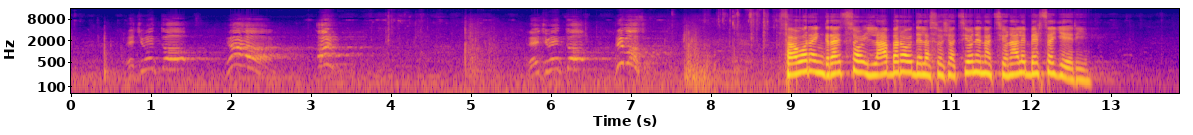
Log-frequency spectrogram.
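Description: A man calls out commands loudly over a loudspeaker.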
